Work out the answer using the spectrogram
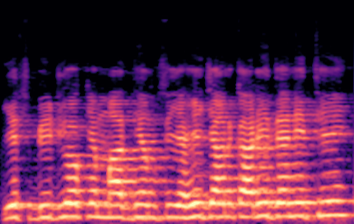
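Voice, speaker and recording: A man with a high-pitched voice and level tone gives students an informal exam update at a moderate pace, repeating himself emphatically and calling them friends. The recording sounds dull and lo-fi, with echoey, hall-like reverb.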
